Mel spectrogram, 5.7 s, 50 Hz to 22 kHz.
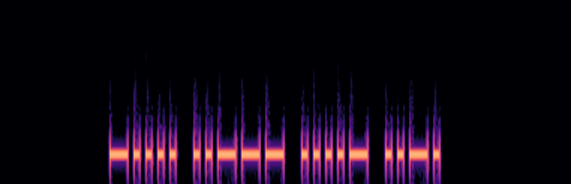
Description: Morse code, heard as a keyed tone, about 20 wpm, 700 Hz. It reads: 624F
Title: Four Letter-Number Combinations - 20wpm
